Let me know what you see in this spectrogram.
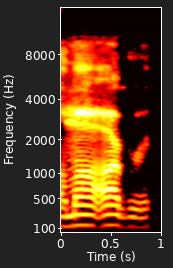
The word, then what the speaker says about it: Ahmaud Arbery: I don't know how to say his name. Avery. – Oh, Ahmaud Arbery.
